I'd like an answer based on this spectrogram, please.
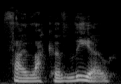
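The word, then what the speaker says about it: Thylacoleo: and they always is thilaka Leo it's always ended with Leo as the emphasis H so whereas I do pholio um I've only in documentary has heard it it's pronounced thilaka Leo it's a yeah Sil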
